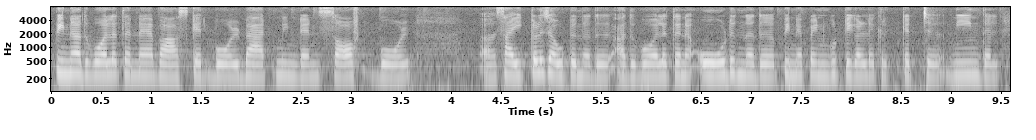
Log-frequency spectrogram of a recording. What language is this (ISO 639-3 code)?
mal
